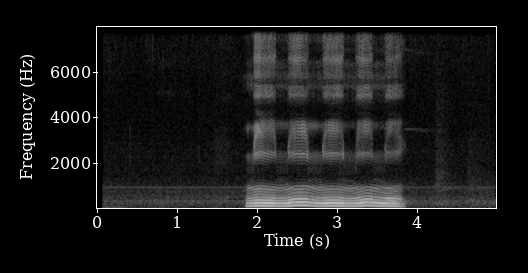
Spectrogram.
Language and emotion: Russian, neutral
